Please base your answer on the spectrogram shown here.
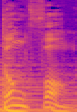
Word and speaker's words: Dongfeng: America Middle East and Africa thank you Don Fong as they pronounce it in China has concentrated on the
